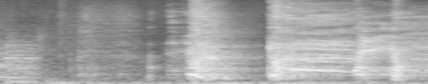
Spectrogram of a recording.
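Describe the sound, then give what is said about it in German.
A man coughs heavily. A few harsh, loud, rasping coughs come in quick succession after a quieter, rustling lead-in, with no talk. “Sie husten sich ja die halbe Lunge raus.”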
